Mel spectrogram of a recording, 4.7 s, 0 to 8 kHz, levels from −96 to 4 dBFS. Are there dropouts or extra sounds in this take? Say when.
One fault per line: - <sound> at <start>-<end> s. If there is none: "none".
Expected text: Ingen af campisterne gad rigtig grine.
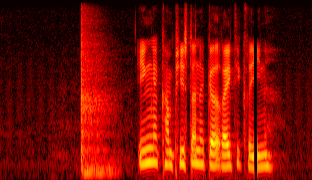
- thud at 1.2-1.8 s
- dropout at 3.8-3.9 s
